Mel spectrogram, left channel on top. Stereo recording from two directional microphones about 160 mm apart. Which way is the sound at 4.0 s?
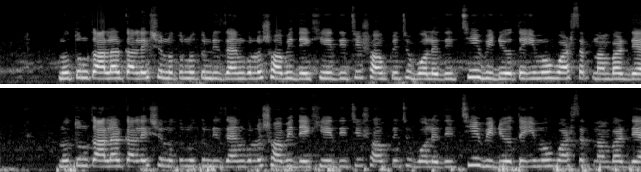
25° left (ahead or behind).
